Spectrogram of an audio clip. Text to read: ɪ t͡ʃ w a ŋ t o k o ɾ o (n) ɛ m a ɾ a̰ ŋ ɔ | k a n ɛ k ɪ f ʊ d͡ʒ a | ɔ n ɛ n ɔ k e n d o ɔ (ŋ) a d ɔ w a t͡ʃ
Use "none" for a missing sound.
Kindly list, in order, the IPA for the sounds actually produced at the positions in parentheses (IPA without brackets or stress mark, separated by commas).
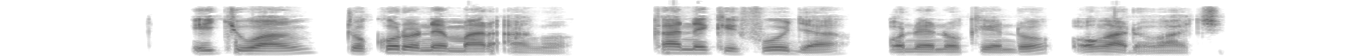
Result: n, ŋ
